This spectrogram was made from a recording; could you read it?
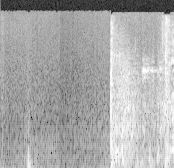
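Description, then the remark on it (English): A single sharp, loud gunshot cracks out after a quiet stretch, followed by a noisy, rattling tail and a second burst of clatter. A faint thump comes earlier. No one speaks. “Someone might have heard the first shot.”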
